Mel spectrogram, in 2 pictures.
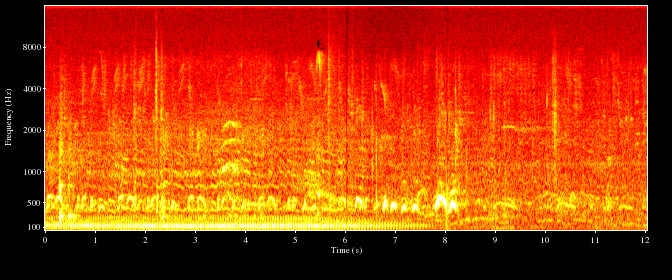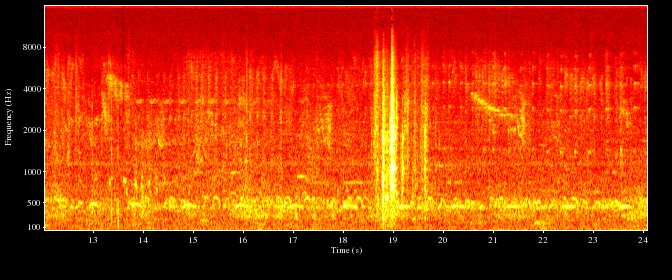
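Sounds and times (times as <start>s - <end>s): high falling bird calls: 0.0s - 24.0s
low cooing murmur: 0.0s - 24.0s
wings fluttering: 18.5s - 19.9s.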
